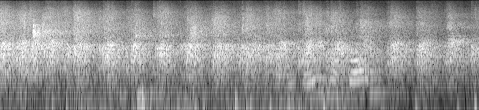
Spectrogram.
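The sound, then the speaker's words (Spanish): Steady, dense applause from an audience for the orchestra Aeropuertos Argentina with the ensamble del fin del mundo keeps a constant level throughout, with a few voices calling out "bravo" over the clapping. “Fuerte el aplauso.”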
